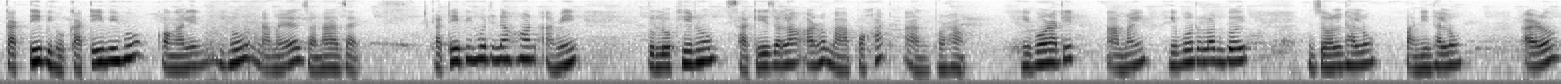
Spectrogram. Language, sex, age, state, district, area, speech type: Assamese, female, 30-45, Assam, Sivasagar, rural, spontaneous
